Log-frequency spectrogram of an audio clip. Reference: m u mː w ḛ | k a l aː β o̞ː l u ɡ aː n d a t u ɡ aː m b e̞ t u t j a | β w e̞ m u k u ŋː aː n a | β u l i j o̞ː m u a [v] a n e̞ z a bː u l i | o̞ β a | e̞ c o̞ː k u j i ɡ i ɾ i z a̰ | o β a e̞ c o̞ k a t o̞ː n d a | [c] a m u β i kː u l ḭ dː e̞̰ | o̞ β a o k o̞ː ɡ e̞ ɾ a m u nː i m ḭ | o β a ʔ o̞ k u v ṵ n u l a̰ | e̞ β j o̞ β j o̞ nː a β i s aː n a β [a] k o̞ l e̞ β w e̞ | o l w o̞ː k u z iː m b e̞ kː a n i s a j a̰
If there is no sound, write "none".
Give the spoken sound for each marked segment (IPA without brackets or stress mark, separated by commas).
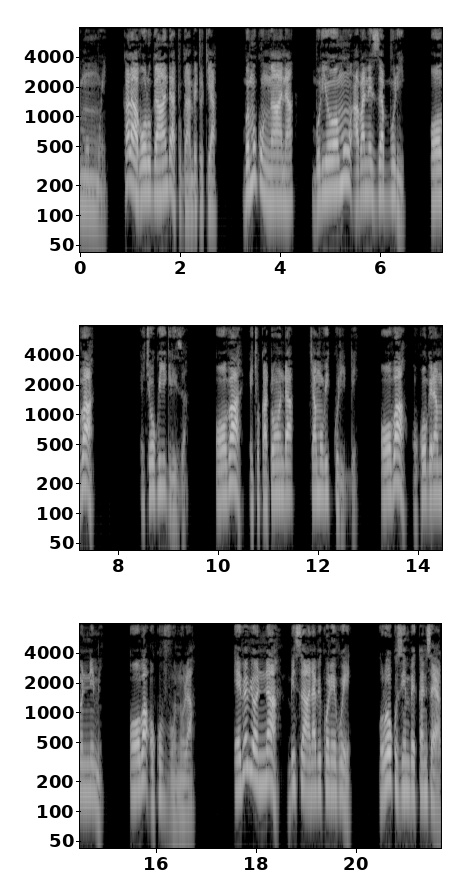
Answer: β, c, i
